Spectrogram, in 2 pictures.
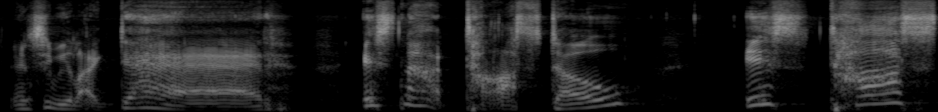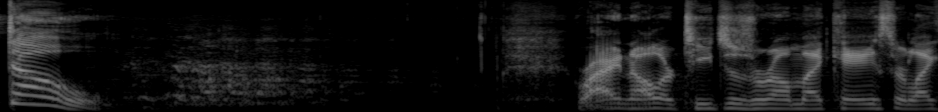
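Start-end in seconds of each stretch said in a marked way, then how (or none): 0.6-5.2 put-on toddler voice. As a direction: drag it out like a stubborn three-year-old. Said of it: "problems with her C's and her T's".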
